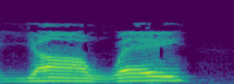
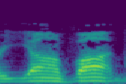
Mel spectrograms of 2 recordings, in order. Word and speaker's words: Yahweh: So that's why you can get Yahweh, or Yahweh. That W is a vod, not a yod, a vav, and the vav can be a wuh or a vuh, either one.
